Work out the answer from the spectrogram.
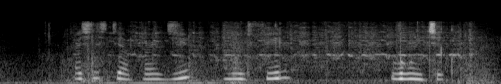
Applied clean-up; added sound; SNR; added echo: none; Vehicle; 12 dB; none.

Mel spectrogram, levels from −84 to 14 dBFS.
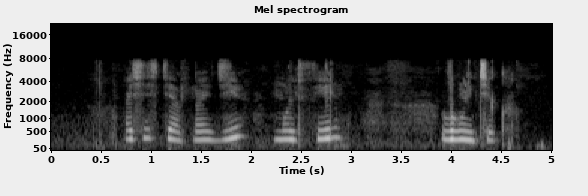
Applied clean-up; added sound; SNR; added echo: none; none; none; none.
